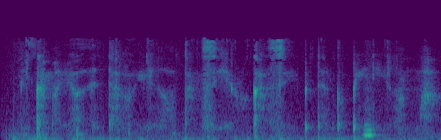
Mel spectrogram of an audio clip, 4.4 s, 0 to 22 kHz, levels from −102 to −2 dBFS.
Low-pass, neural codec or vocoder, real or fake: 7.2 kHz; none; real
